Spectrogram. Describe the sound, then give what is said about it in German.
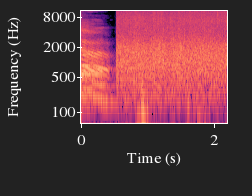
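Steady, dense applause from a crowd clapping for the hosts, a broad wash of many hands clapping at once, loud and continuous after a brief tonal sound at the start. “Ach, ja, seht ihr, wird schon, wird schon für uns geklatscht.”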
